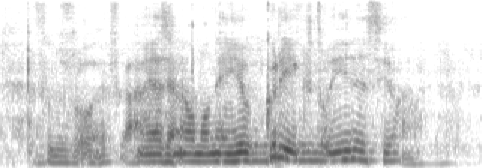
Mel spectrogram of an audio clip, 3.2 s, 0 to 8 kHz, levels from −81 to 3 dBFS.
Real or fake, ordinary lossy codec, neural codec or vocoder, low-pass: fake; none; codec, 16 kHz, 4.8 kbps, FACodec; none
